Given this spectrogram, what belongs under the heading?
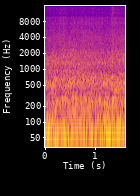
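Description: A fast-flowing river rushes steadily nearby, a broad continuous wash of water noise holding at an even level with no talking over it.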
